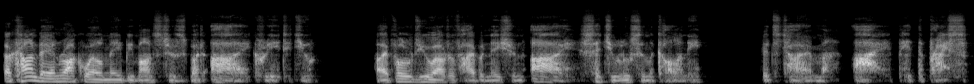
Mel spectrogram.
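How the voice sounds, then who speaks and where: An older man acting as an embittered, desperate renegade scientist in a video game, with a raspy voice and a theatrical, sarcastic, erudite manner. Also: lowish voice, moderate pace, bright, forceful tone, exaggerated voice. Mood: regretful, resolute.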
